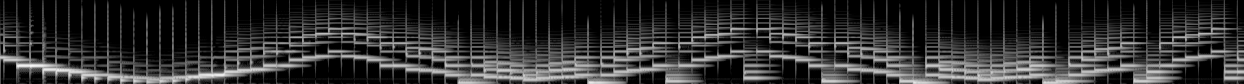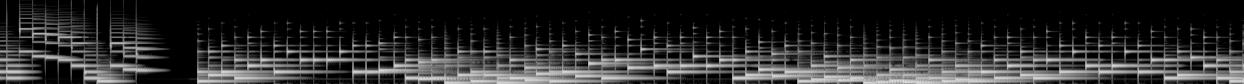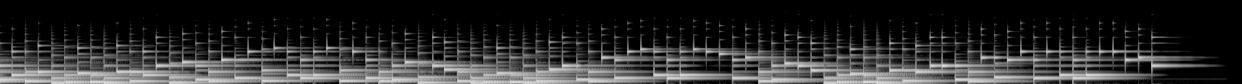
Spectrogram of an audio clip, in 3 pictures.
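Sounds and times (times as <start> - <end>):
Jupiter-8 synthesizer arpeggio without any effects: 0.0 - 15.6, 16.2 - 36.5.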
